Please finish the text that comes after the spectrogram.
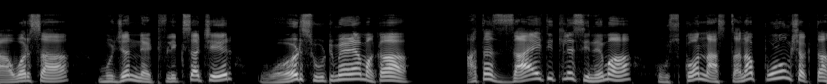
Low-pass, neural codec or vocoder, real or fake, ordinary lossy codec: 10.8 kHz; none; real; none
